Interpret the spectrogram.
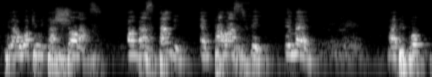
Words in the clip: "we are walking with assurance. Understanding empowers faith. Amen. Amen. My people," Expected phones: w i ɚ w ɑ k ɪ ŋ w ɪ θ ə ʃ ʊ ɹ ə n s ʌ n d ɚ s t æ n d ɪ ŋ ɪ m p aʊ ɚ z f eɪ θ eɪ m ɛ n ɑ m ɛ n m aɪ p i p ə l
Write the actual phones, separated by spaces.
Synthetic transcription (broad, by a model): w i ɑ w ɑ k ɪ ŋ w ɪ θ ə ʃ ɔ ɹ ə n s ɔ n d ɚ s t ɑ n d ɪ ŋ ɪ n p aʊ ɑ s f eɪ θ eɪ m m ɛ n m aɪ p i p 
